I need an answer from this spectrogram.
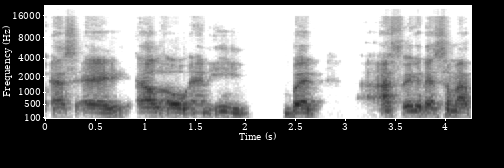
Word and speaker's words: Salone: Is that Oh, how you pronounce Siloam, Siloam. Salone? Right. Salone.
